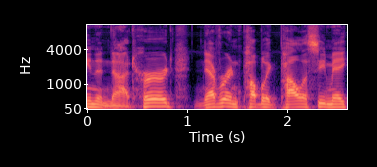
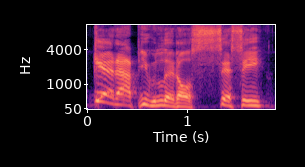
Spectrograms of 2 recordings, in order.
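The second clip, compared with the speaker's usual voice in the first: higher, sneering mock wife; mock scolding wife; 7 semitones higher than usual. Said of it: "and she says".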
